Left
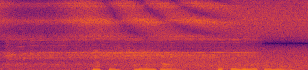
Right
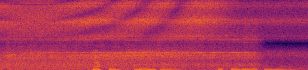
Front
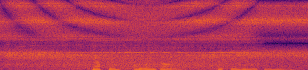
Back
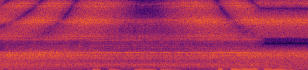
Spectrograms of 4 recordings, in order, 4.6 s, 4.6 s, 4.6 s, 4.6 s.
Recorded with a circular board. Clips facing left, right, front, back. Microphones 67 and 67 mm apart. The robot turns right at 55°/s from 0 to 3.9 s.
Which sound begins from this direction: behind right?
Running water, at 0.0 s.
